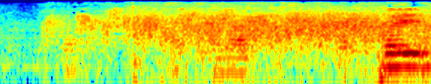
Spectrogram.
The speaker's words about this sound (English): Please, no clapping. Show your appreciation with your vote.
